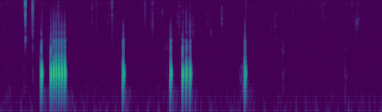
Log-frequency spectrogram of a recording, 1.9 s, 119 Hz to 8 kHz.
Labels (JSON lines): {"label": "biophony, knock croak", "recorder": "SoundTrap 300"}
